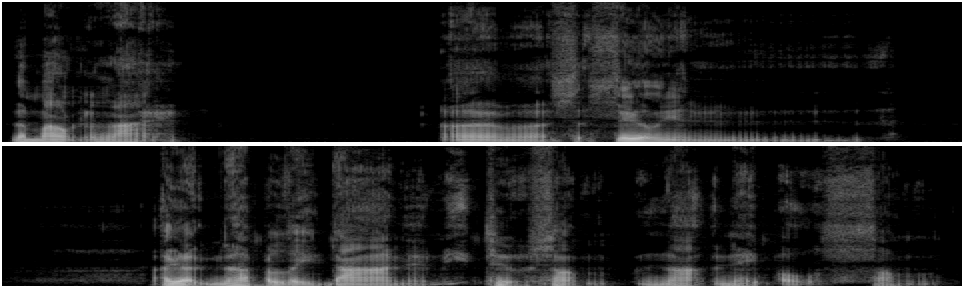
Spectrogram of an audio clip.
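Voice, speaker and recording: A man's voice: extremely low pitch, vocal fry, mellow, dry recording, clean studio sound. A man telling rambling personal stories in a meandering way, repeating himself and chuckling at his own tales. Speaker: vlogger.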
